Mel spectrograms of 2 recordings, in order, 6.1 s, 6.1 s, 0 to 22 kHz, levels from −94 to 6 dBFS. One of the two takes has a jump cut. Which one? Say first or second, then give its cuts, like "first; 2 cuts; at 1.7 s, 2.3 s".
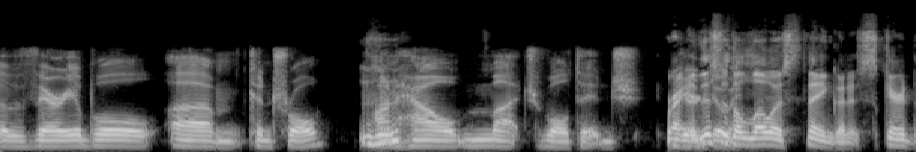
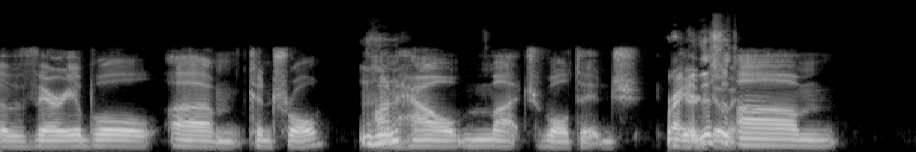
second; 1 cut; at 4.9 s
